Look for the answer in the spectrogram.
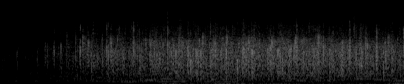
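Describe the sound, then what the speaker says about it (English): Crowd applause follows a campaign speech in the Batman Telltale video game, a dense wash of clapping that swells in and holds steady, moderately distant and fairly quiet. "could have heard that applause"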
